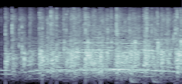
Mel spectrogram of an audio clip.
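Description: Audience applause at a speakers' club event, a dense, steady wash of clapping from a live crowd that stays loud and even throughout.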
